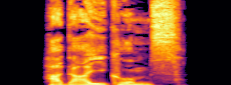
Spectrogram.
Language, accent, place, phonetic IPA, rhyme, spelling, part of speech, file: German, Germany, Berlin, [haˈdaːikʊms], -aːikʊms, Hadaikums, noun, De-Hadaikums.ogg
- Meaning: genitive singular of Hadaikum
